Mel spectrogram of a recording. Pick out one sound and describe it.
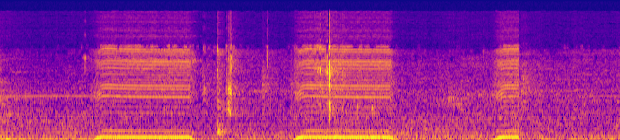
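A mobile phone rings in short repeated bursts.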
